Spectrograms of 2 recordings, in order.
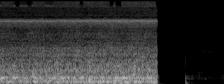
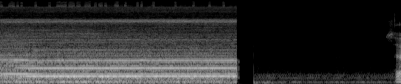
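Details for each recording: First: Hotpoint NTM1192SKUK condenser tumble dryer after replacing its faulty water pump, which made a horrific noise when pumping out water: steady, even rumble and faint hiss, then a clean stop; back to normal. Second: Hotpoint NTM1192SKUK condenser tumble dryer, side panel off: faulty drain pump running dry with no water, loud harsh buzzing whine, then cuts out; fixed by replacing the pump.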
